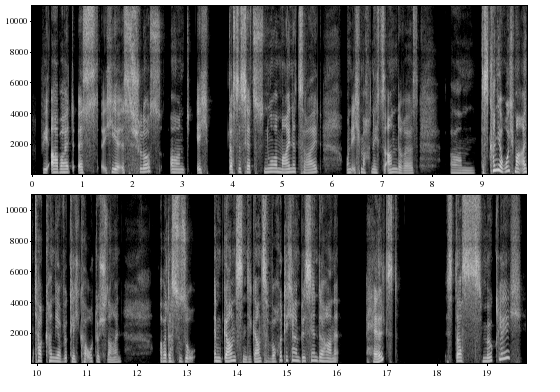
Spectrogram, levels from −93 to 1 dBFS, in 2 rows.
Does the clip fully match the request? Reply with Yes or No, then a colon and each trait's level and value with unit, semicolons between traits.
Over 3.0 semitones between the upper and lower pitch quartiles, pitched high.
Yes: average, 3.4 semitones; high, 205 Hz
